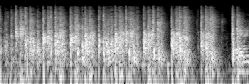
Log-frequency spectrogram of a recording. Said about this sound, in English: Clap it up.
